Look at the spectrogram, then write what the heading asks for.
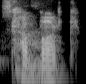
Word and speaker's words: cupboard: cupboard cupboard cupboard cupboard cupboard Which silent Which letter is silent?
